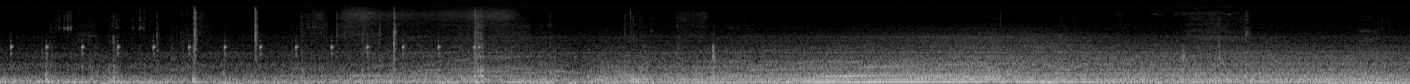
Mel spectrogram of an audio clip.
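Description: Inside a car: the turn-signal indicator ticks about three times a second as the car turns at a junction, then stops about five seconds in. The engine hum continues underneath and rises in pitch as the car picks up speed.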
